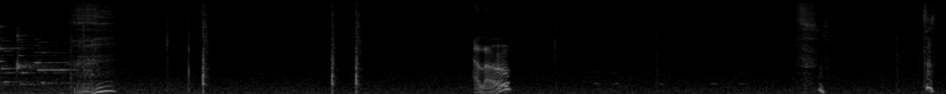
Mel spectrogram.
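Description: A man grunts and mumbles in a comical voice, close by.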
